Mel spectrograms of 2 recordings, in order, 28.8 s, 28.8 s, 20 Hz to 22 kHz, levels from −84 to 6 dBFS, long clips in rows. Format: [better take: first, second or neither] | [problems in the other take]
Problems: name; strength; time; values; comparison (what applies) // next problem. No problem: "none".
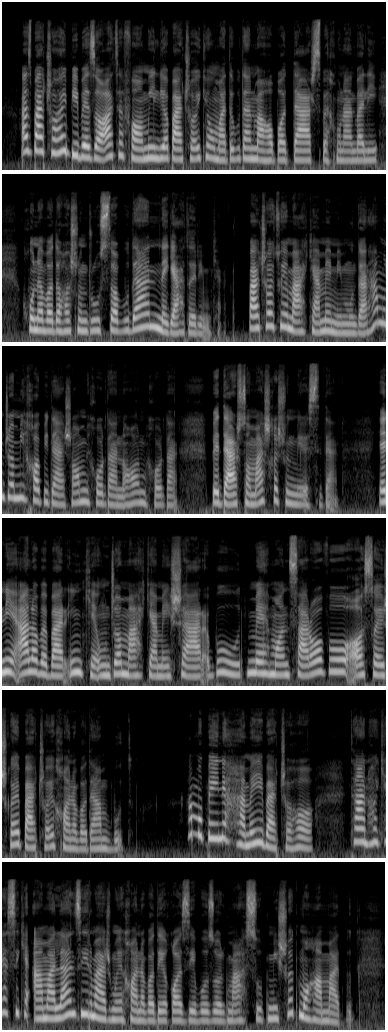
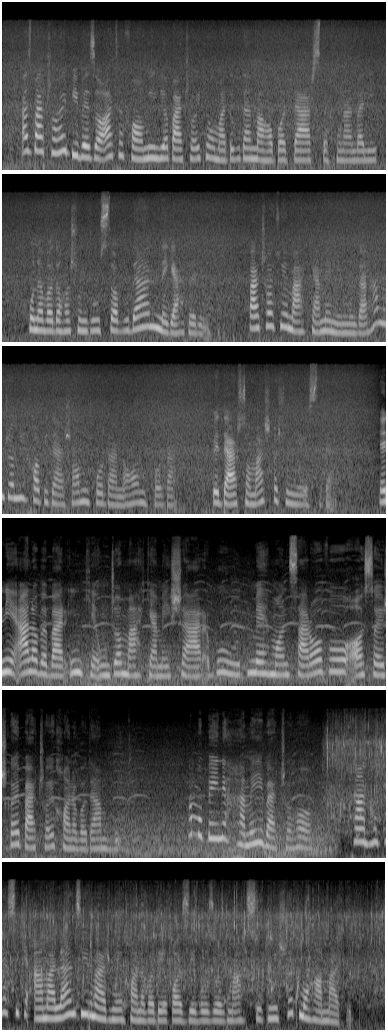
first | rain or running water; noticeable; throughout; 10 dB below the speech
